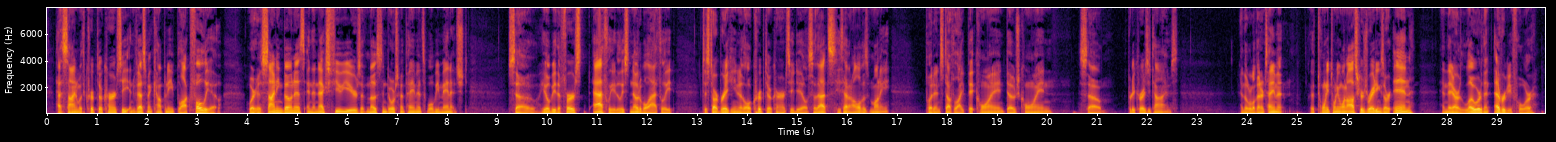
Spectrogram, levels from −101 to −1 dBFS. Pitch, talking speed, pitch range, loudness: 90 Hz, 155 wpm, 80-105 Hz, -20 LUFS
